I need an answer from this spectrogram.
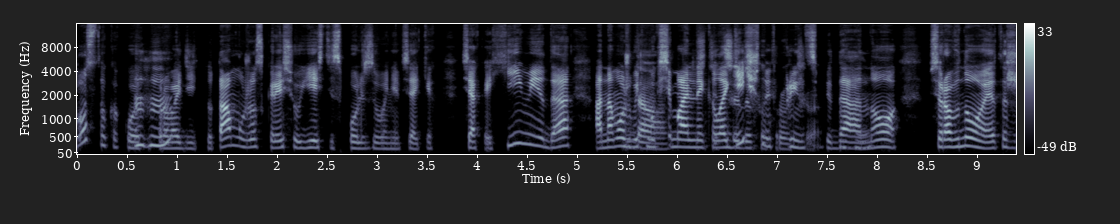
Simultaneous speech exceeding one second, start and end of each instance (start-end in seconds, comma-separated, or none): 5.5-8.1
